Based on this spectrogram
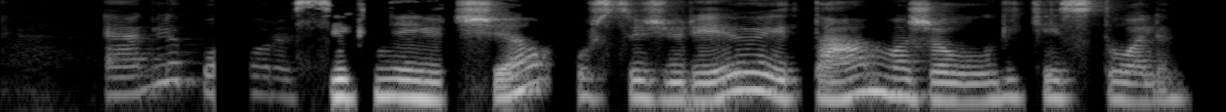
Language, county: Lithuanian, Vilnius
